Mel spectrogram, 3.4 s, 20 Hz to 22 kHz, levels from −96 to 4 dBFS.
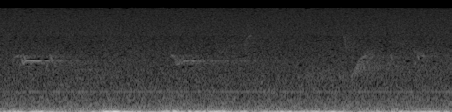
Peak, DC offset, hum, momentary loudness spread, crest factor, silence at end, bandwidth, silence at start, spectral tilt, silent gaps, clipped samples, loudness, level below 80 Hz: -12 dBFS; under 0.1%; none; 5 LU; 16 dB; 0 s; 15.5 kHz; 0 s; -5 dB/octave; none; under 0.1%; -44 LUFS; -36 dBFS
